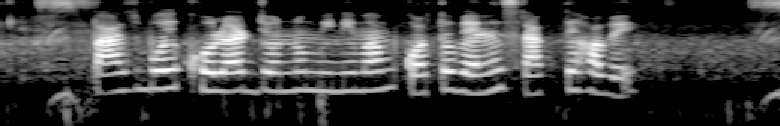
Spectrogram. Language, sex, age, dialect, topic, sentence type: Bengali, female, <18, Northern/Varendri, banking, question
